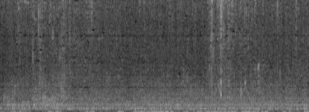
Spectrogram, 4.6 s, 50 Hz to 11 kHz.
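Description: A Dutch Aquacraft 1250 AK steel cruiser's engine accelerates, a loud low rumble close by, mixed with water wash and wind buffeting the microphone.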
